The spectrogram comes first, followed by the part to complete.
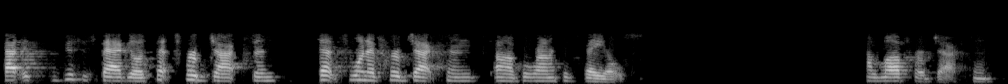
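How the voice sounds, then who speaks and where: A woman with a lowish voice speaks a little slowly, pausing at length. As an art collector in a casual webinar, she rambles, restarts often, leans on fillers, and is clearly losing her voice. It's all heard over a thin video-call connection from a room with echo.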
